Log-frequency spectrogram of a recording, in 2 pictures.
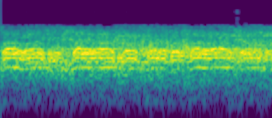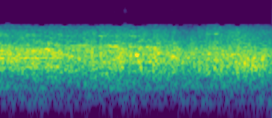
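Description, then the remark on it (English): A steam train races by on the rails, a loud, steady rush of chugging noise and rumble that fills the whole clip without fading, with faint tonal whines riding on top. “The train raced by, enveloping the Lone Ranger, Tonto, and the unconscious man in a cloud of steam.”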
